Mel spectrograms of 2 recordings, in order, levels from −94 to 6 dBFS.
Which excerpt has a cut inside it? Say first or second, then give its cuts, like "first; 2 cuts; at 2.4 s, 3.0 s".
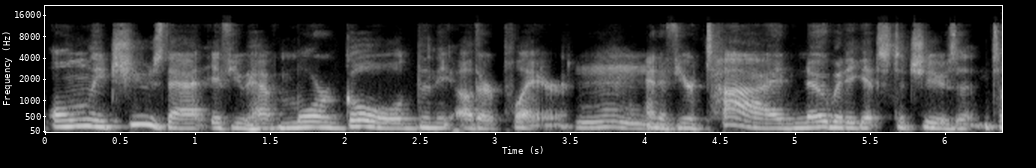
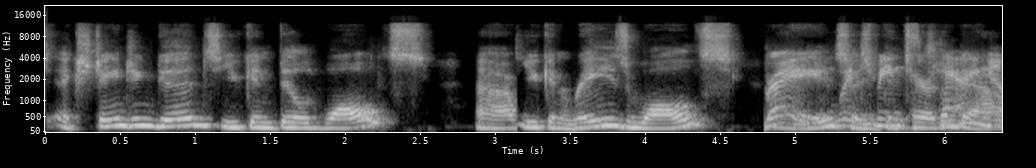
second; 2 cuts; at 3.1 s, 4.8 s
